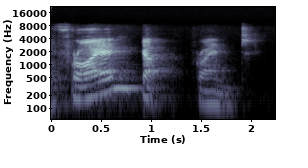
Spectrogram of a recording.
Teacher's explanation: Whenever D is coming at the end, it should be T. So Freund, Freund.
